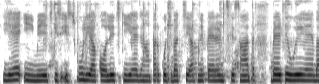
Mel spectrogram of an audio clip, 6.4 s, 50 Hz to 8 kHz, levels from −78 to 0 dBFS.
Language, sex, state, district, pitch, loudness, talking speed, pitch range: Hindi, female, Bihar, Sitamarhi, 190 Hz, -15 LUFS, 180 wpm, 185-195 Hz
